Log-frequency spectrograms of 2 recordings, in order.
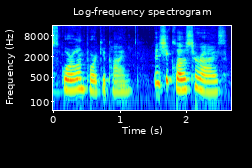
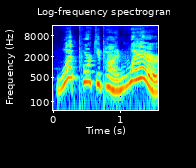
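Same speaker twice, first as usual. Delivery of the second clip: higher cry, rising in volume; puzzled cry; 7 semitones higher, 4 dB louder, slower than usual. A narrator's reading. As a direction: cry out in storybook disbelief. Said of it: "cried Squirrel, Bear, and Little Mouse".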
